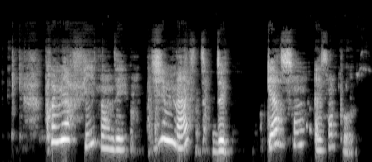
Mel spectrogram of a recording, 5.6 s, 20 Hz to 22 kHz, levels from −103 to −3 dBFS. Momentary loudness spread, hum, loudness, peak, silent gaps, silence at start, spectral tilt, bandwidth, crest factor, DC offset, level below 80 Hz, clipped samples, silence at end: 18 LU; none; -17 LUFS; -2 dBFS; 3.66-3.78 s; 0.2 s; -1 dB/octave; 9.4 kHz; 18 dB; under 0.1%; -70 dBFS; under 0.1%; 0.3 s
